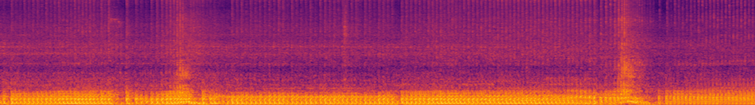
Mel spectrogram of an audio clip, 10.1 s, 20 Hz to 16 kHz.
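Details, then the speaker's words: Yamaha YFZ450 rebuild after carb re-jetting, air screw 3 turns out, OEM gas cap refitted over suspected vapor lock, hot 96° day: crisp single-cylinder thump with two clean rev blips; runs well, though owner feels it is not fully dialed in. "Man, it seems to run pretty good now."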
